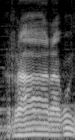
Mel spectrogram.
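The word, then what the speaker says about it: רע: 악은 라라고 읽는데요. 히브리어 라.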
